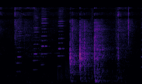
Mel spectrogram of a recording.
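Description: Quiet background music, with a light tap of a plate being set down on a table about a second in.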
